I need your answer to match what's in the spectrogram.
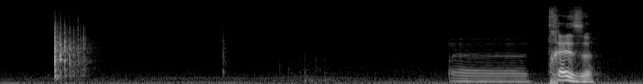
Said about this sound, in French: Refais-moi un dernier jet de perception.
